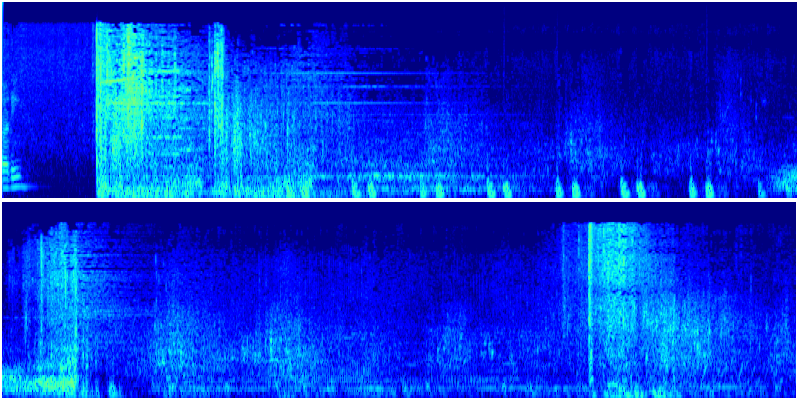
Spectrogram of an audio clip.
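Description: Muffled underwater bubbling and rumbling goes on steadily.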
